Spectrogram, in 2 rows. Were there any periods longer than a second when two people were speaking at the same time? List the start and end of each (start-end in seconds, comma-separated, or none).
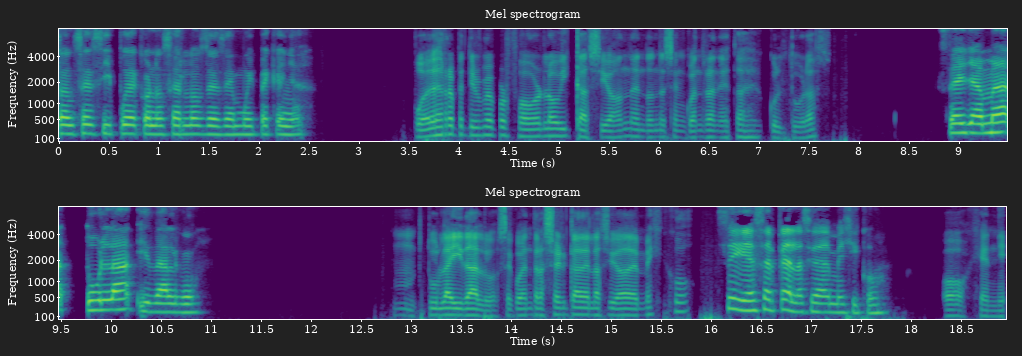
none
